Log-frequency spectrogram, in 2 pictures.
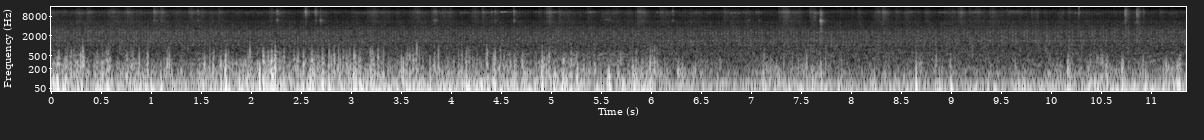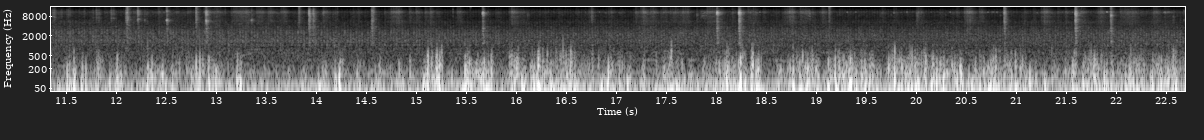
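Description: Tyres roll and bump over a dirt road.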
